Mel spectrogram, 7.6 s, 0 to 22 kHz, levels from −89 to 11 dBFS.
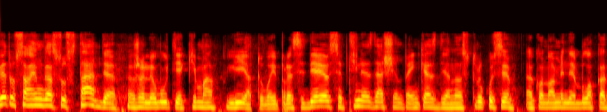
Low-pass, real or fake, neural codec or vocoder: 7.2 kHz; fake; codec, 16 kHz, 4 kbps, X-Codec, HuBERT features, trained on balanced general audio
